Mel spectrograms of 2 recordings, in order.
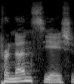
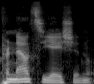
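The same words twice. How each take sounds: First: The second syllable sounds like 'nun'. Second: The second syllable sounds like 'noun'. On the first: "when it's just the U" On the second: "O U"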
